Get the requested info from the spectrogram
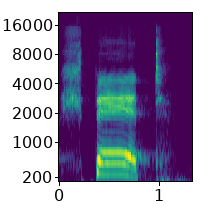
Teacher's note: Esse E aberto, ele pode ser também longo.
